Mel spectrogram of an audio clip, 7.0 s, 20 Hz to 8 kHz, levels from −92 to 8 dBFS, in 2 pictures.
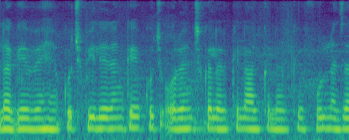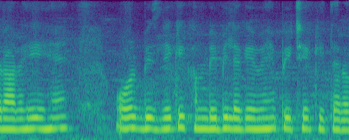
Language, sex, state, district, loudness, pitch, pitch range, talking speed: Hindi, female, Odisha, Malkangiri, -13 LUFS, 185 Hz, 180-190 Hz, 260 wpm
